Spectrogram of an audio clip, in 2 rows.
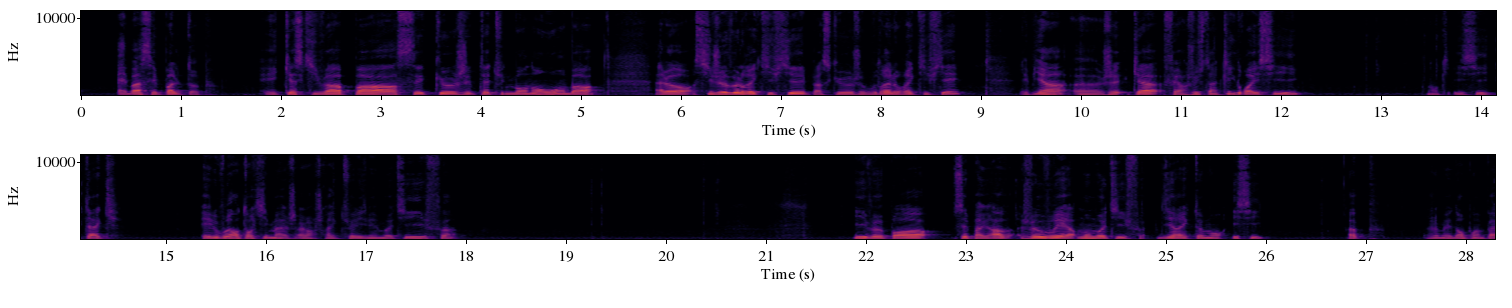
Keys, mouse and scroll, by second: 0.2-0.6 ctrl+scroll up 2, 1.5 ctrl+scroll up 2, 4.1 scroll up 2, 5.2-7.4 ctrl+scroll down 1, 12.9-13.9 drag, 16.7-17.9 drag, 19.4 click, 20.5 click, 23.1 click, 25.0 click, 26.6-28.2 drag.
